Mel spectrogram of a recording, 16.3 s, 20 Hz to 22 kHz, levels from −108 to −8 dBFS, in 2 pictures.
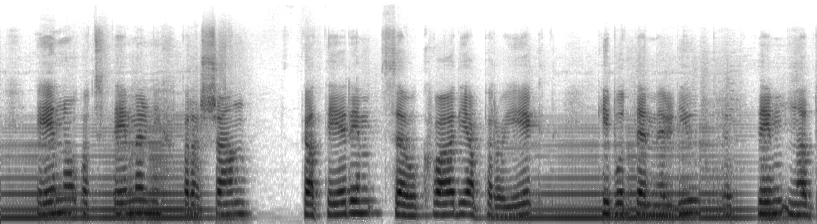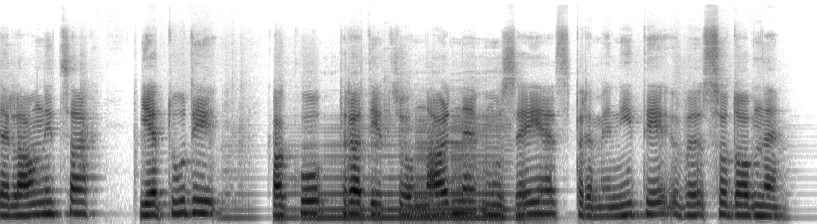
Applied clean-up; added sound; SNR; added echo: neural mask model RNNoise.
